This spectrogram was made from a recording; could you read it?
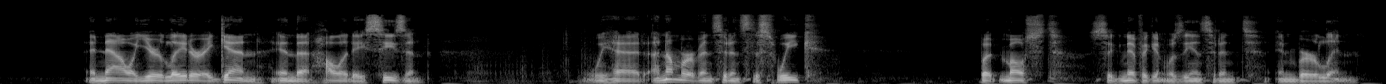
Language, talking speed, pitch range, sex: English, 110 wpm, 80-95 Hz, male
